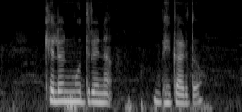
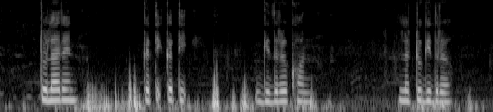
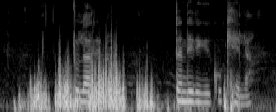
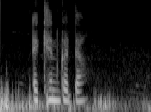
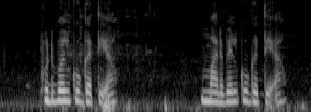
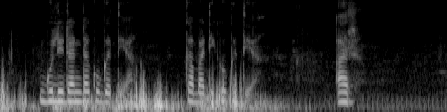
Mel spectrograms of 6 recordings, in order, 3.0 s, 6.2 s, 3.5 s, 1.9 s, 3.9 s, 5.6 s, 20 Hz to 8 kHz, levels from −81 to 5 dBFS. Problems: background sounds at intervals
